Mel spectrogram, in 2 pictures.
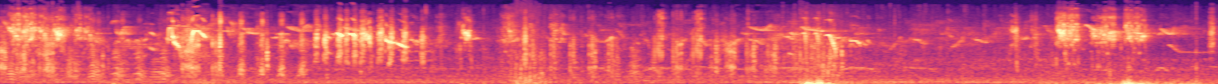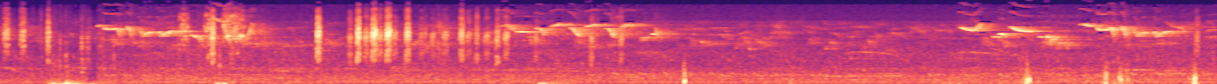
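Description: Small songbirds chirping and chattering in quick runs of calls, busiest at the start and again in the middle and near the end, with a few low thumps.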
